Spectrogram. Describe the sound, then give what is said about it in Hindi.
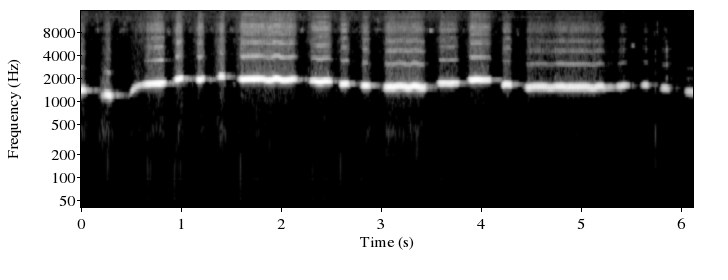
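A person, one of three figures carrying guns walking onto a lawn at dusk, whistles a wavering, sliding melody, notes rising and falling in a continuous tune. It sounds clear, alone with no talking. “बिना कोई आवाज किए वे तीनों लॉन में दाखिल हो गए तभी उनमें से एक ने सीटी बजानी शुरू कर दी”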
